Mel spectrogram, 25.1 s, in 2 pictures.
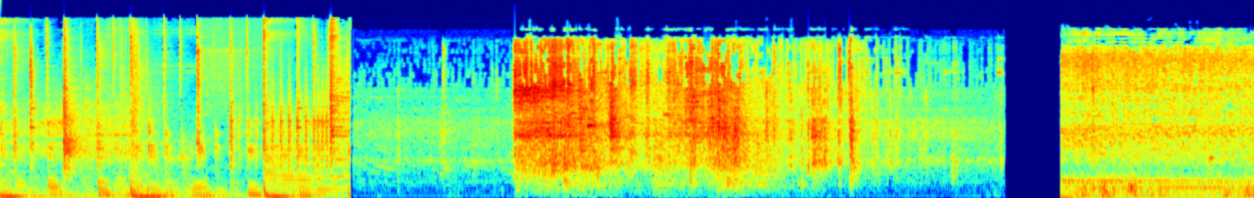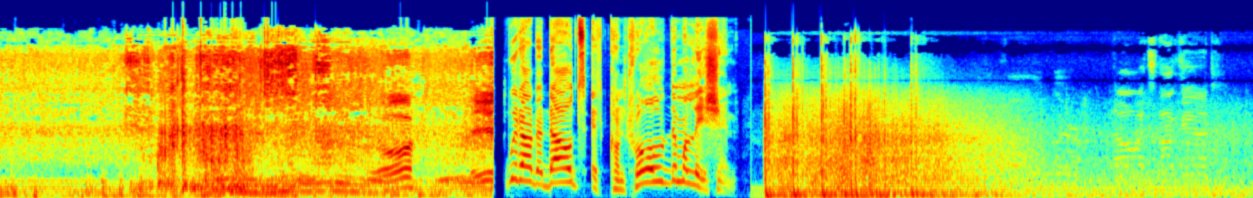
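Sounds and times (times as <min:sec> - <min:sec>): car engine under load: 0:10.6 - 0:17.2.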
